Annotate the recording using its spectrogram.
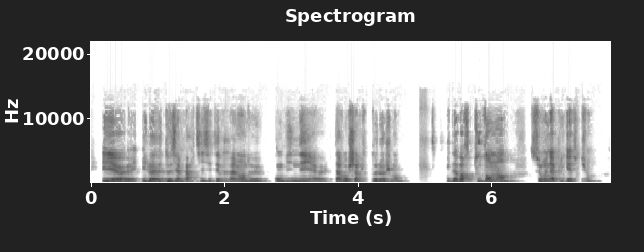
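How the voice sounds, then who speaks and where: In a dark, mellow, somewhat breathy tone, a woman speaks with long, frequent pauses. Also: medium pitch for a woman, ordinary pitch variation, moderate pace. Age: 20s. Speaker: startup founder. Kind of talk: interview. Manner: hesitant, many filler words.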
